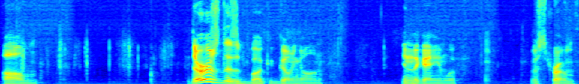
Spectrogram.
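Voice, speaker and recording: A man's voice: lowish voice, animated, extremely slow, pauses often. A man streaming a video game, talking casually and rambling with frequent stutters while feeling a little sick. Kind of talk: casual gameplay commentary.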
